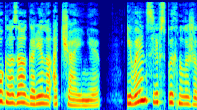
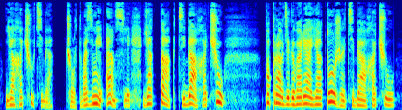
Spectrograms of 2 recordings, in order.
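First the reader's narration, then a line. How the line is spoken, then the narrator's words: Passionate whisper. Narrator (Russian): Кэмерон с потемневшими от страсти глазами обхватил руками ее лицо и прошептал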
